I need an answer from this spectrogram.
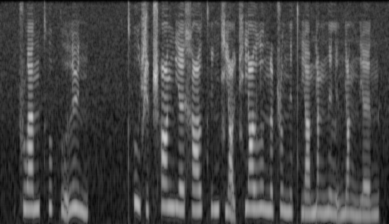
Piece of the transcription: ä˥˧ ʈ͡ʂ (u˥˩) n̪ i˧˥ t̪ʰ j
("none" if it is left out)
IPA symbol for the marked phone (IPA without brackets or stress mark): u˥˩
